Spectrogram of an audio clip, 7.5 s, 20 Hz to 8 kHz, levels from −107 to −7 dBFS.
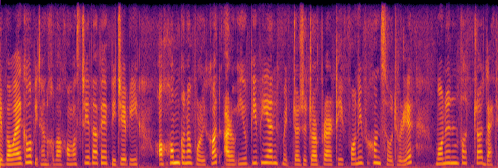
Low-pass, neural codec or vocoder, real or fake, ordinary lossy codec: none; codec, 16 kHz, 2 kbps, X-Codec, HuBERT features, trained on LibriSpeech; fake; none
